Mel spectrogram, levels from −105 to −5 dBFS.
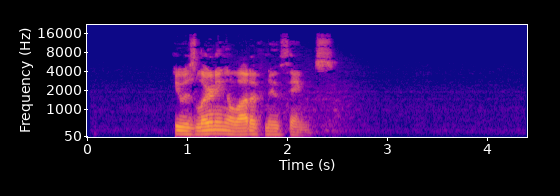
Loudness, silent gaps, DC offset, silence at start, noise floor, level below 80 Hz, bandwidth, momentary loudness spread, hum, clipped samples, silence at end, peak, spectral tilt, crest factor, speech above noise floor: -31 LUFS; none; under 0.1%; 0.9 s; -82 dBFS; -76 dBFS; 15.5 kHz; 15 LU; none; under 0.1%; 1.95 s; -12 dBFS; -4 dB/octave; 22 dB; 52 dB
